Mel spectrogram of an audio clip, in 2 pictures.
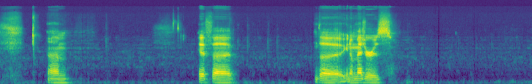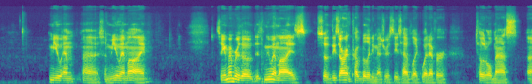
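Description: A man speaks calmly in pauses over an online call.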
